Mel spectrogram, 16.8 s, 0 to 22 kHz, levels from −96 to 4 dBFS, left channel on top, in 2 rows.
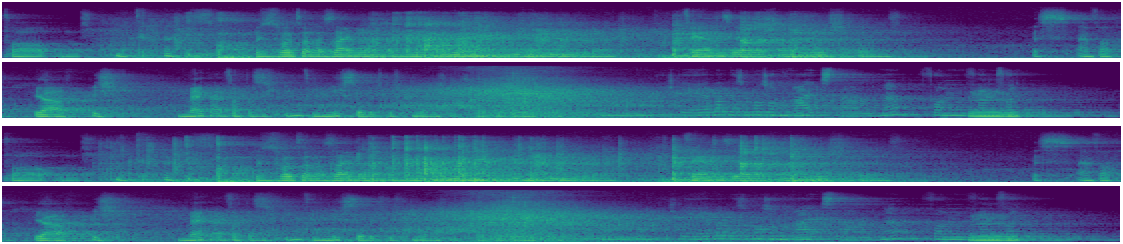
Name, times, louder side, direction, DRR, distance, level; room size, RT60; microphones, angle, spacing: voice 1, 0.0-1.6 1.9-4.6 5.1-6.7 7.7-8.4 8.6-9.3 9.7-12.6 15.6-16.0, left 1 dB, 15° left, 5 dB, 0.3 m, -27 dB
sound 1, 0.6-14.6, equal, 5° right, 1.4 m, -39 dB
sound 2, 0.7-6.4, right 1 dB, 55° right, 1.6 m, -29 dB
voice 2, 4.9-5.3 12.8-16.0, left 1 dB, 35° left, 3 dB, 0.8 m, -36 dB
18.5 x 7.0 x 3.3 m, 2.5 s
head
